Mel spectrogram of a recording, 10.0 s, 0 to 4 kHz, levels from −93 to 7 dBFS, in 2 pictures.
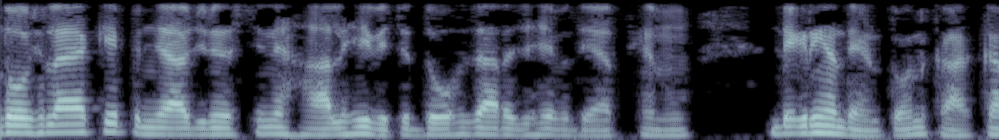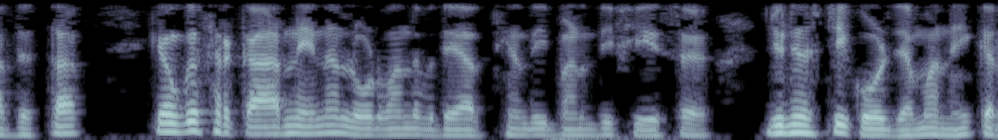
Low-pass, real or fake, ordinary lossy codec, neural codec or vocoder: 3.6 kHz; real; none; none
